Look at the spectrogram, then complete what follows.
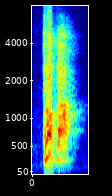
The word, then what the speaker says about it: Koza: She has a shark assistant named Koza, or as it should be properly pronounced, Koza.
